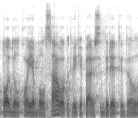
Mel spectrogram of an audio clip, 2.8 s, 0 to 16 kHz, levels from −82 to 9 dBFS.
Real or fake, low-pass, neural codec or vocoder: fake; 14.4 kHz; codec, 44.1 kHz, 7.8 kbps, DAC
